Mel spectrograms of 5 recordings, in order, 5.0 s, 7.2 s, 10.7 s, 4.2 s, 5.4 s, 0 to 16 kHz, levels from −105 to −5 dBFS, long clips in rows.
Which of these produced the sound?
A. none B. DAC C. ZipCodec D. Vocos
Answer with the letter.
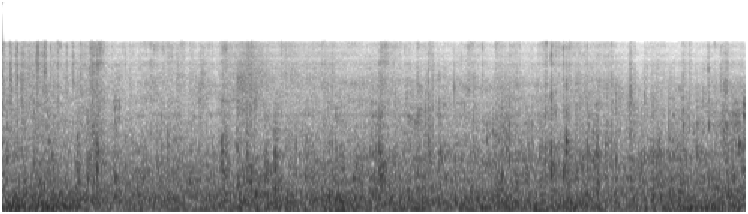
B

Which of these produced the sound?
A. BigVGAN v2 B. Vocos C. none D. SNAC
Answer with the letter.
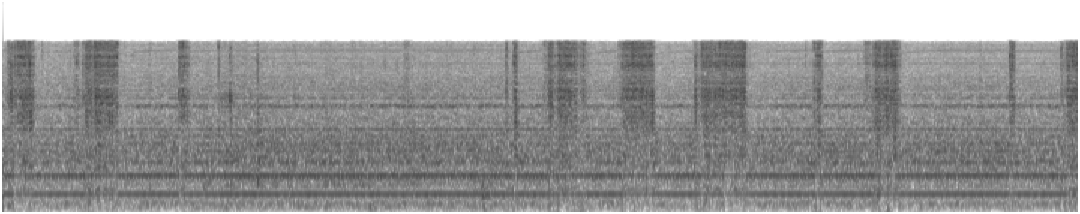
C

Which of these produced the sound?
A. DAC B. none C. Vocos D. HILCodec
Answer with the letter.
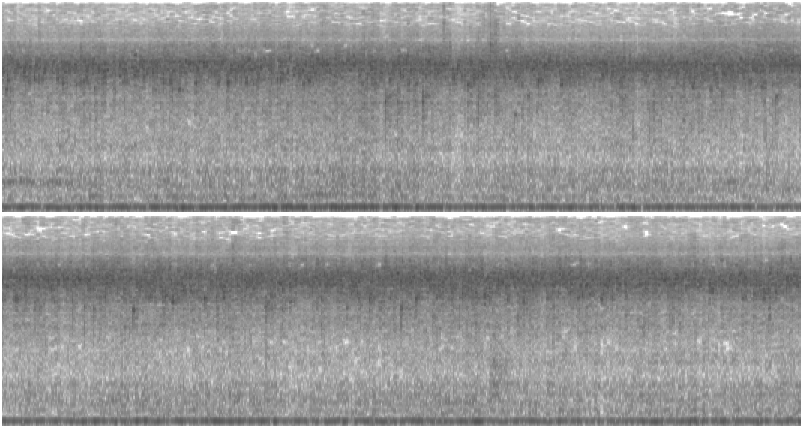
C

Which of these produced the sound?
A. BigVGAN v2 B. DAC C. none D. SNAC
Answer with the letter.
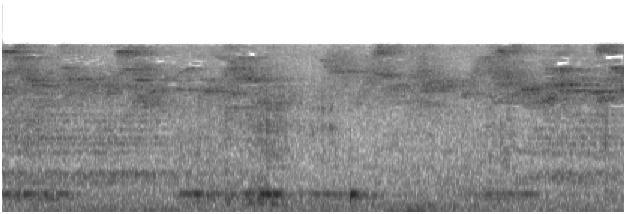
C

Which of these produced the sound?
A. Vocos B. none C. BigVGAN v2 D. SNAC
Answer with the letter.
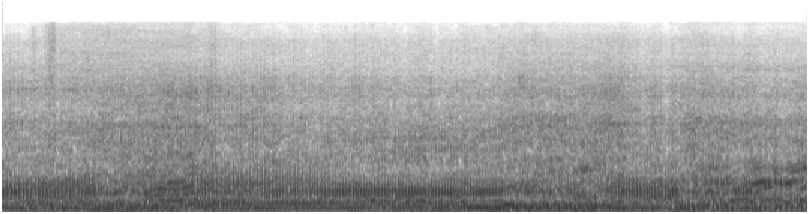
B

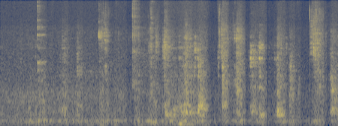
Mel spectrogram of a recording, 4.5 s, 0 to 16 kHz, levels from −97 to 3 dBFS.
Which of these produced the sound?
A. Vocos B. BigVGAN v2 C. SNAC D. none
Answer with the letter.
D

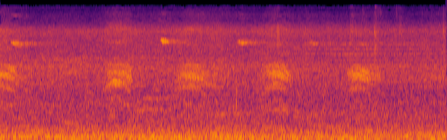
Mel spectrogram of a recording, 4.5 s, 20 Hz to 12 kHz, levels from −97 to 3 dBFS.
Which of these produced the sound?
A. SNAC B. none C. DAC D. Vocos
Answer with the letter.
B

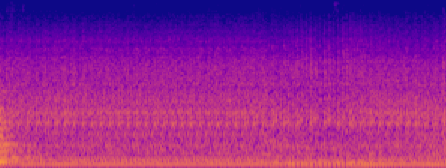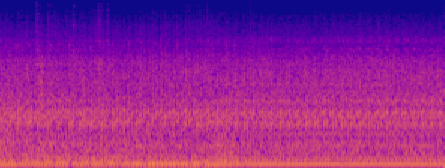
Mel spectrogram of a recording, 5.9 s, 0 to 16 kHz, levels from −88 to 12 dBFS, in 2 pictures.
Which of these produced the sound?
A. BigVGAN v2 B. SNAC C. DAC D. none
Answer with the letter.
A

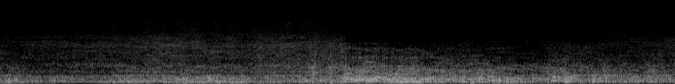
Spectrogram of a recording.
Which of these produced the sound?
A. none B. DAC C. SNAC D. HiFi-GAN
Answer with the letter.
C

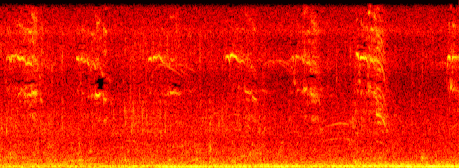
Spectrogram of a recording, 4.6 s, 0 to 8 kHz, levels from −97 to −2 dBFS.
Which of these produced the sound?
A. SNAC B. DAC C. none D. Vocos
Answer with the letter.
C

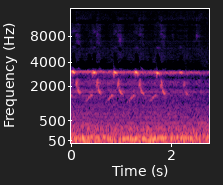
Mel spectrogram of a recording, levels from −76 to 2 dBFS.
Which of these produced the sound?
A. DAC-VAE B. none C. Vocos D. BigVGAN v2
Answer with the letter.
D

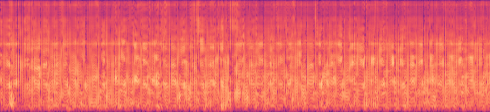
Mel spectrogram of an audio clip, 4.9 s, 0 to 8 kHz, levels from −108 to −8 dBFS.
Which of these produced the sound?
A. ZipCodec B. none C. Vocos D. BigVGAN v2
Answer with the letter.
D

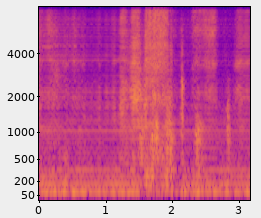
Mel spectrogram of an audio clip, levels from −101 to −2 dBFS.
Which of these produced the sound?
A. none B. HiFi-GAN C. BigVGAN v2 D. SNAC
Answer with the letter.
B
